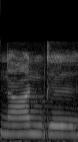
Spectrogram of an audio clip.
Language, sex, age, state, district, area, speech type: Tamil, female, 18-30, Tamil Nadu, Tiruchirappalli, rural, read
